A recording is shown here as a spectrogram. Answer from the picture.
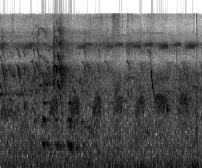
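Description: Several birds calling: a mix of quick chirps and short falling whistles, over a steady high-pitched hum.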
